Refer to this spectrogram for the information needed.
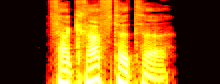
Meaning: inflection of verkraften: 1. first/third-person singular preterite 2. first/third-person singular subjunctive II
- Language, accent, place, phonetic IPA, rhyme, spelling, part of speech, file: German, Germany, Berlin, [fɛɐ̯ˈkʁaftətə], -aftətə, verkraftete, adjective / verb, De-verkraftete.ogg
